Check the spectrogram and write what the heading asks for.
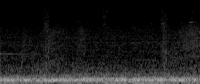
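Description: A steady low rumble of background noise, with no speech.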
